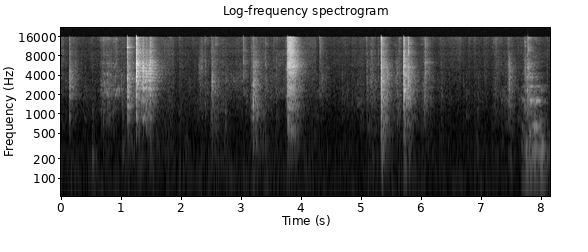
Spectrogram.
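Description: Dahon folding bike being folded by hand: a string of separate metallic clicks, clanks and rattles as the handlebar stem is lowered and the frame hinge folds the bike in half. The loudest clanks come a little over a second in and near four seconds in.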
